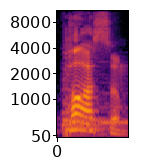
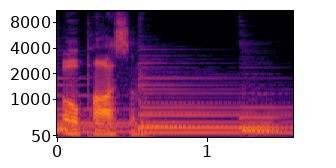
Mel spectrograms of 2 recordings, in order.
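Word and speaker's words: opossum: someone said o opum but it's pronounced posum we just have a fancy o are they different species oh pums are a separate marsupial oh oh yeah no no one says o possum oh posum is the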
